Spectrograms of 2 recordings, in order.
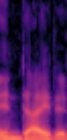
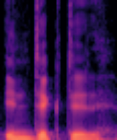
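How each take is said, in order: First: The middle c is silent, rhyming with excited. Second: The middle c is pronounced like a k. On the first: This is how people say it aloud. The speaker calls it right. "when people would say indicted" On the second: The word was only known from reading. The speaker calls it wrong. "I used to think that was indicted because I used to read and not hear the"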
